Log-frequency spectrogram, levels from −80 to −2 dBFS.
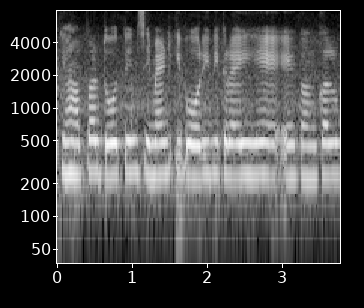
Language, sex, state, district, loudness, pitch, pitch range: Hindi, female, Goa, North and South Goa, -14 LUFS, 240 Hz, 235-245 Hz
